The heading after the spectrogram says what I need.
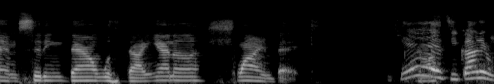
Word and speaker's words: Schweinbeck: sitting down with diana schweinbeck yes you got it right yeah i was gonna ask a lot of people don't say it right so yeah yeah because they assume that h is silent yep exactly gotcha gotcha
